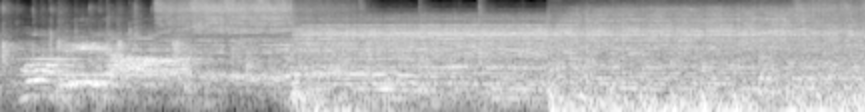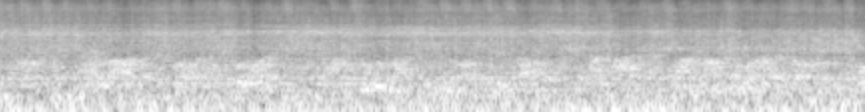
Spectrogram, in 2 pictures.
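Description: Live heavy metal band starting a song: distorted guitar comes in about two seconds in, and the full band with drums from about four seconds, dense and loud.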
